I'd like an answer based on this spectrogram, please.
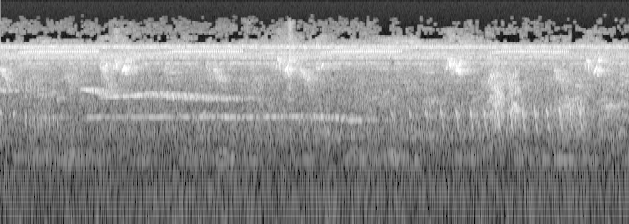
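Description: Forest ambience of birds chirping and calling over a faint steady high hum: short repeated chirps, a long drawn-out whistled note in the first few seconds, and a quick trill about five seconds in.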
